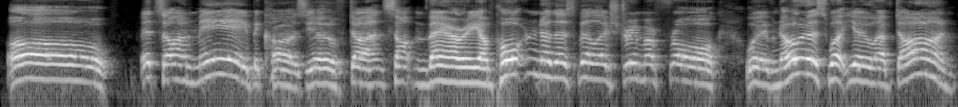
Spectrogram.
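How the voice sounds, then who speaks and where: A man puts on a character voice, pitched high. He speaks at a very slow pace. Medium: read story. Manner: chatty, repeats "of course".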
